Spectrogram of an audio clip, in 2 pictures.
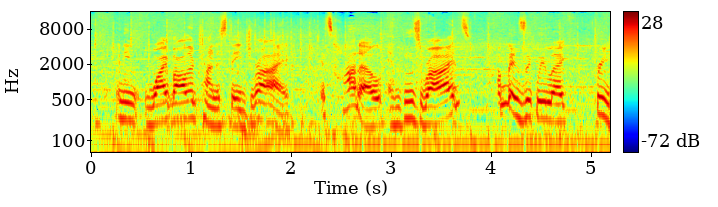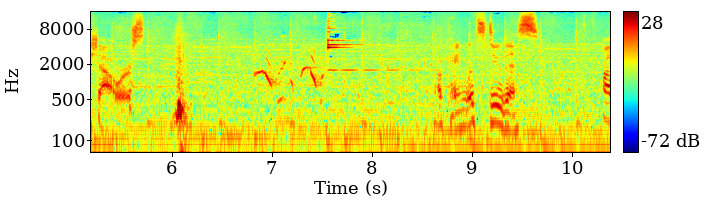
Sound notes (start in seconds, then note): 7.5 bell dinging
